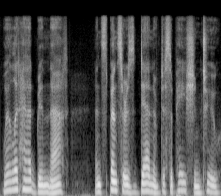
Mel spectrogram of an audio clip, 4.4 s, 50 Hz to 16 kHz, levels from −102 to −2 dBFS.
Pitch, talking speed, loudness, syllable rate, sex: 135 Hz, 150 wpm, -20 LUFS, 4.0 syllables/s, female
